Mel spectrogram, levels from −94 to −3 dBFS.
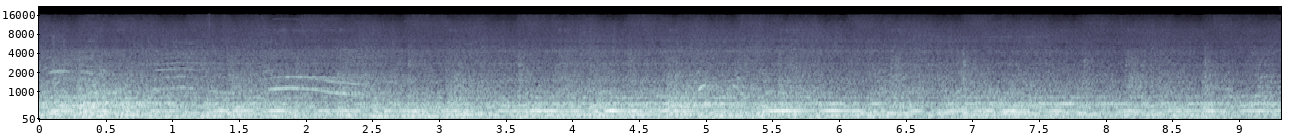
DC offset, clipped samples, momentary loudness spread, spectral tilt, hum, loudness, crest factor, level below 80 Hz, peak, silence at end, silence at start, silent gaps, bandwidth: under 0.1%; under 0.1%; 5 LU; -8 dB/octave; none; -16 LUFS; 14 dB; -32 dBFS; 0 dBFS; 0 s; 0 s; none; 15 kHz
